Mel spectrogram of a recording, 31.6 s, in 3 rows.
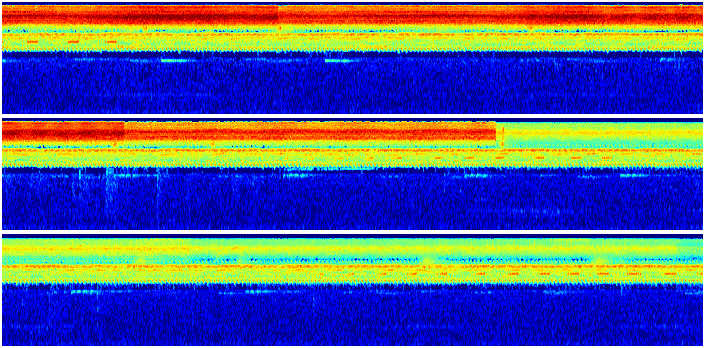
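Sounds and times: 
crickets chirping: 0.0s - 31.5s.

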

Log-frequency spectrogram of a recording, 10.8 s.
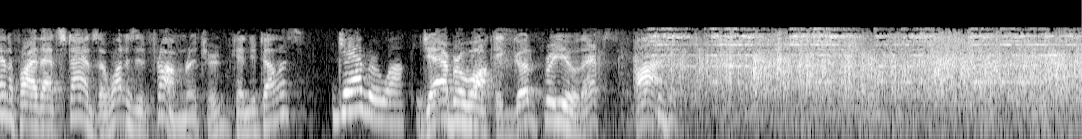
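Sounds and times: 
speech: 0.0s - 7.0s
quiz show bell ringing: 6.4s - 10.8s.

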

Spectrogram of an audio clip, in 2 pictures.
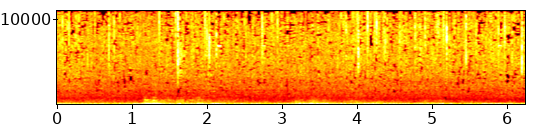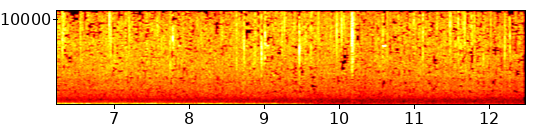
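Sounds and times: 
thunderstorm in a field: 0.0s - 9.1s.

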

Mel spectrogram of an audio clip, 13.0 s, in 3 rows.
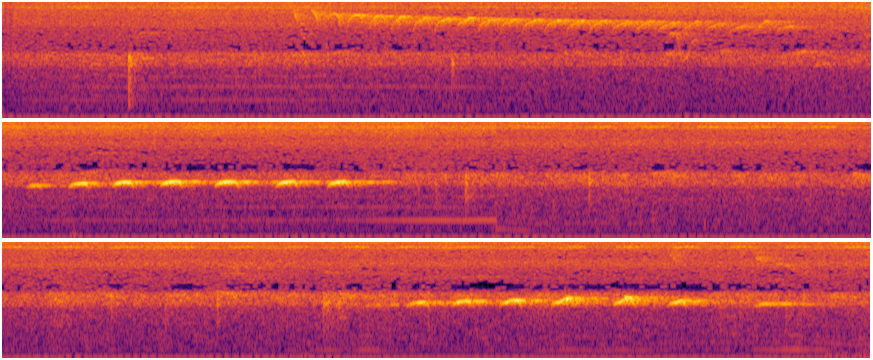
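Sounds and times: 
wing-barred piprites calls: 1.5s - 13.0s.

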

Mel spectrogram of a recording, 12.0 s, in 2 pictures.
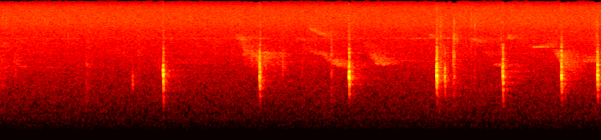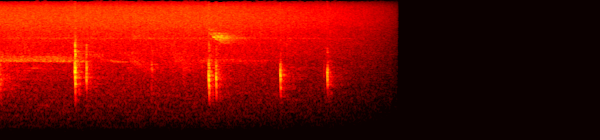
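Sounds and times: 
Gray-breasted wood-wren singing in Ecuador: 0.0s - 9.6s.

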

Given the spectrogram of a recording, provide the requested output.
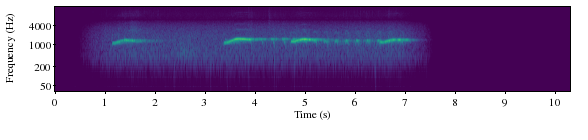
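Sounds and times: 
Screaming Piha Lipaugus vociferans calling in South America: 1.1s - 2.2s, 3.4s - 7.3s.

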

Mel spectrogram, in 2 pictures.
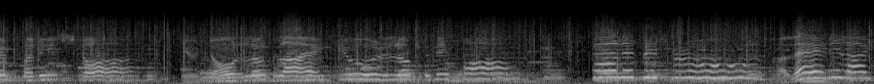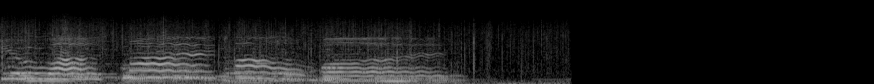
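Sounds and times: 
jazz orchestra with vocals from 1931: 0.0s - 13.4s.

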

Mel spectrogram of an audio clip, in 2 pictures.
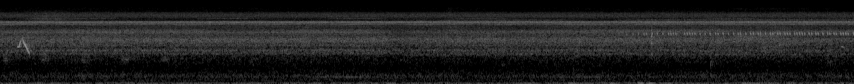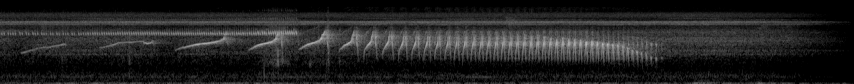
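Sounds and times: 
Thamnomanes caesius song in the Eastern Lowlands of South America: 0.0s - 0.6s, 8.4s - 15.2s.

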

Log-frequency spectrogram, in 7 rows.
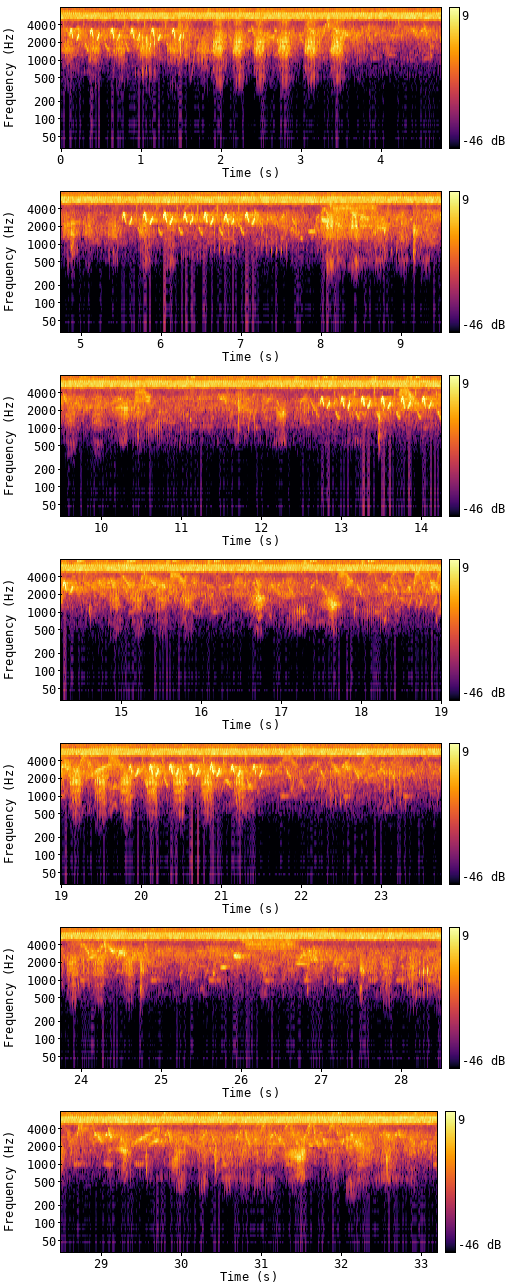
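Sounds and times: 
frogs: 0.0s - 33.1s.

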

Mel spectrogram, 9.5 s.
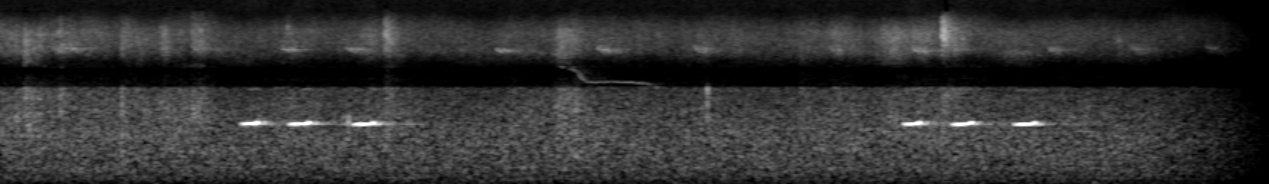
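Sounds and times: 
background hiss: 0.0s - 9.5s
subtropical pygmy owl hooting: 1.8s - 3.0s, 4.3s - 5.0s, 6.8s - 8.0s.

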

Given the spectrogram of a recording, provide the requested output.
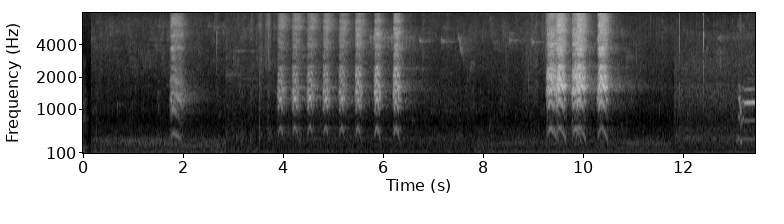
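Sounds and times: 
American crow cawing: 1.8s - 2.2s, 3.9s - 6.6s, 9.3s - 10.8s, 13.1s - 13.4s.

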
